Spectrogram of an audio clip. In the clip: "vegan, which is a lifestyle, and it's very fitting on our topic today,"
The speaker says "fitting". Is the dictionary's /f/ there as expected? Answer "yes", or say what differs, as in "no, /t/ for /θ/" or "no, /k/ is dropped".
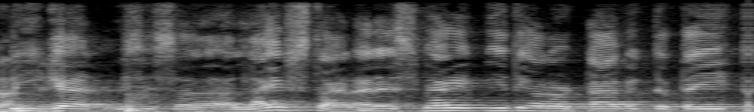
no, /p/ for /f/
